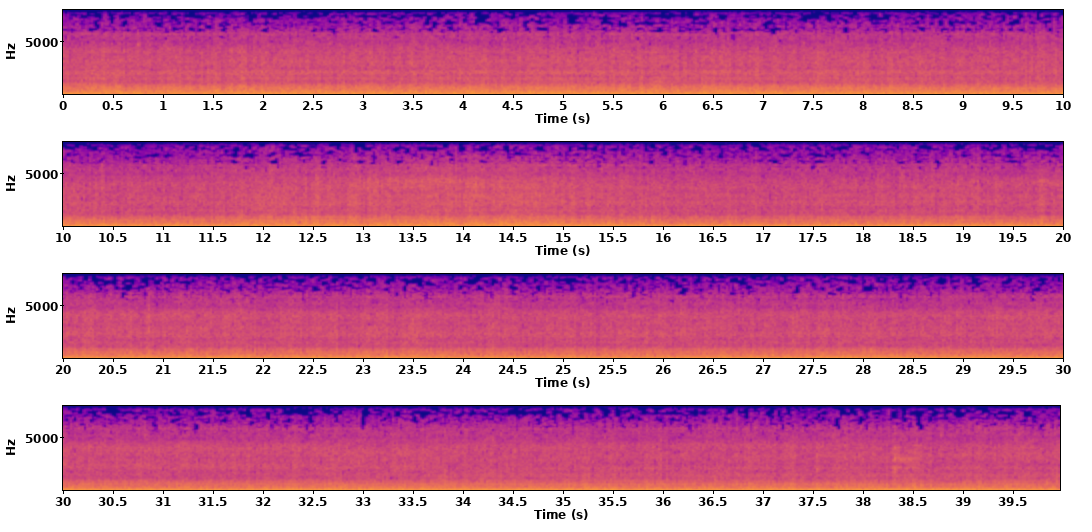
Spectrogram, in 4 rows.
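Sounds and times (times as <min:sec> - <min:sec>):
low propeller drone: 0:00.0 - 0:39.9.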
